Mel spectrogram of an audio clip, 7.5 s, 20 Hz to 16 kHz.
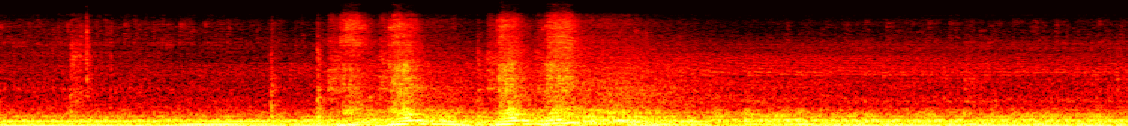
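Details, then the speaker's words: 1981 Chevy C10 squarebody, warmed up and idled down, in gear: deep rumbling idle with uneven swells and a couple of stumbles, some smoke; rough idle, owner suspects a slight exhaust leak. "The exhaust sounds different. Oh, what's smoking? So it may have a slight leak because that feels pretty rough."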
